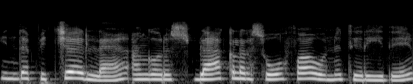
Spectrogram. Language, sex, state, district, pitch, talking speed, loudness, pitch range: Tamil, female, Tamil Nadu, Nilgiris, 235 Hz, 115 wpm, -16 LUFS, 225-260 Hz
